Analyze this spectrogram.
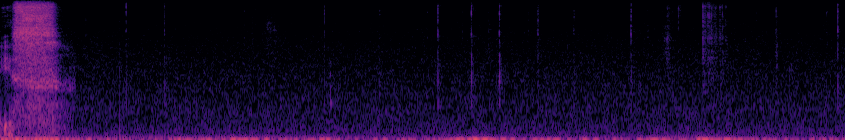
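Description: A pen taps and scratches lightly while writing.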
